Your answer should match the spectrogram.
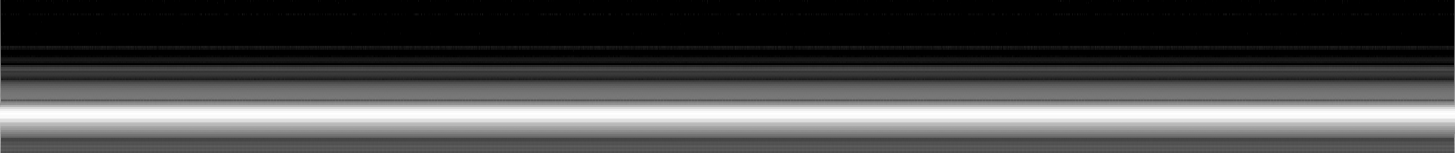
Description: Constant beeping sound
